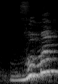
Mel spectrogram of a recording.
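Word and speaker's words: woman: सो वुमेन जब भी हम यूज करते हैं हमेशा उसका प्रोनाउंसिएशन वुमन होता है, वुमन, और इसका विमेन, राइट।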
